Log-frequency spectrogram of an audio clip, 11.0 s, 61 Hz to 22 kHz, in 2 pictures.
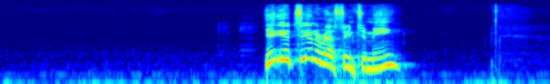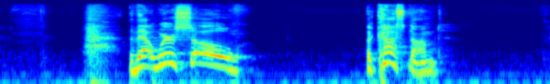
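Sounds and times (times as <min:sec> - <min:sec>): man speaking: 0:02.6 - 0:04.2, 0:06.7 - 0:08.1, 0:09.1 - 0:10.1
mouth click: 0:04.9 - 0:05.1
man drawing sharp breath: 0:04.9 - 0:06.8.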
